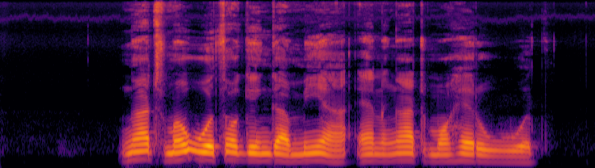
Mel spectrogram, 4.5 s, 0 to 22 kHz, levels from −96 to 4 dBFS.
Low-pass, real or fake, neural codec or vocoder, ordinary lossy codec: none; real; none; none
